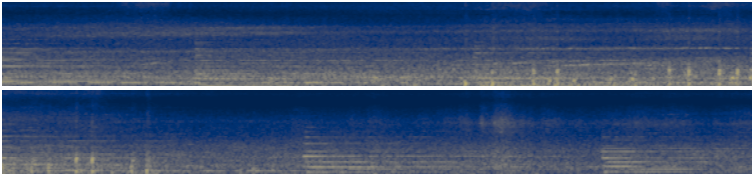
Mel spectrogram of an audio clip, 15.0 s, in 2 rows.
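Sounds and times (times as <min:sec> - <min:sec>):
passenger train running: 0:00.0 - 0:15.0.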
